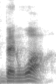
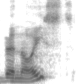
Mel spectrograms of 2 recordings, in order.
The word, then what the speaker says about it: Benoist: that's what uh now the way we would say it is Benoit right because it's French right and we are a french-speaking country so a lot of people uh have been have been ribbing me on this idea that uh that it's incorrect and I agree okay I agree I did not know that it was pronounced Benoist I had no idea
